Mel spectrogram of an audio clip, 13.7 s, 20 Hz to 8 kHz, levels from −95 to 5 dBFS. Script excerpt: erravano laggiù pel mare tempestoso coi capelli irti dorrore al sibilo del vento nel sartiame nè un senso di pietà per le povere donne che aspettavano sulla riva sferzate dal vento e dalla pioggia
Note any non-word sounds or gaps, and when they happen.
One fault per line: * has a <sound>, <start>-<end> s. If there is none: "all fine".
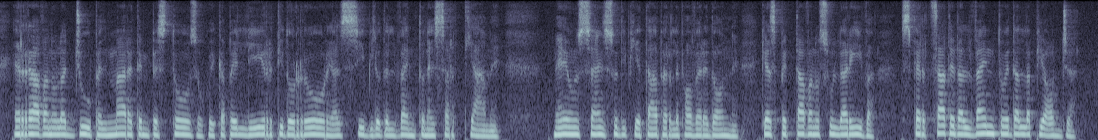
all fine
